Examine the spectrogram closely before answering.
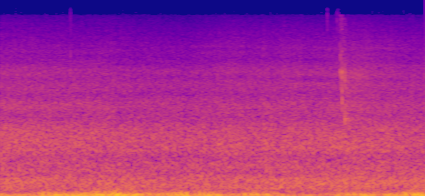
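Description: Baltic Sea waves wash onto a shore in a steady, continuous roar with a deep rumbling low end and a hint of wind. The sound stays fairly even throughout, with no voices.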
